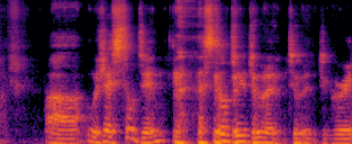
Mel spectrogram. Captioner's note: laughs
